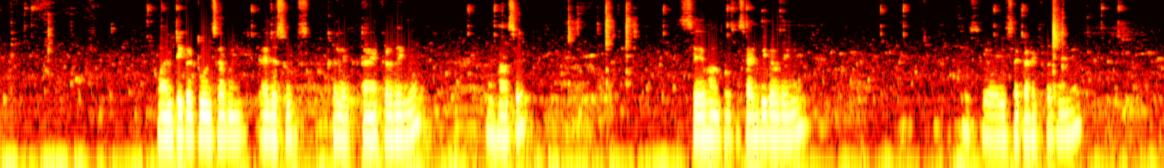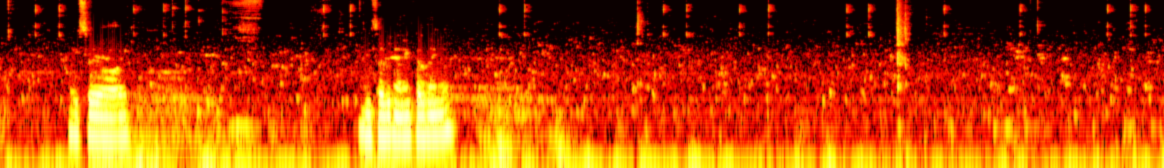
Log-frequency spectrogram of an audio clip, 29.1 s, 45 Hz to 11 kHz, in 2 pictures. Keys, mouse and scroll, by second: 0.1 q, 0.3 right click, 0.9 shift+right click, 2.1 alt+right click, 3.1 click, 7.1 Return, 7.6 space, 8.3 alt+click, 9.2 alt+right click, 9.5 alt+middle click, 11.1 click, 13.2 Return, 13.8 alt+right click, 15.0 click, 16.2 alt+click, 16.7 alt+right click, 17.1 alt+middle click, 18.6 click, 22.5 Return, 22.9 click, 25.8 Return, 26.4 alt+click, 28.9 alt+click.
